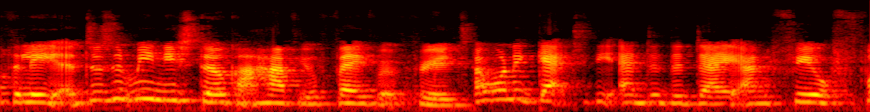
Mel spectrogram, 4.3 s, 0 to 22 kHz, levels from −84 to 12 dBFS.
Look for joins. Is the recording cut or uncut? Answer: cut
